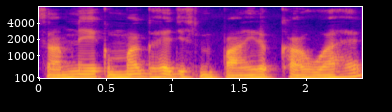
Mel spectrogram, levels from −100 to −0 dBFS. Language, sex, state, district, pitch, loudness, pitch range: Hindi, male, Bihar, Patna, 115 Hz, -17 LUFS, 110-125 Hz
